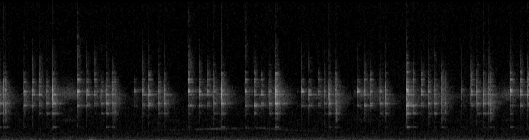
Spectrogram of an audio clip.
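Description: Long acrylic nails tap fast on the side of a hollow, ribbed, white blown-glass pumpkin. Bright, high clicks come in quick bursts with short pauses between them. Each tap is dry and brief, with only a faint glassy ring.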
